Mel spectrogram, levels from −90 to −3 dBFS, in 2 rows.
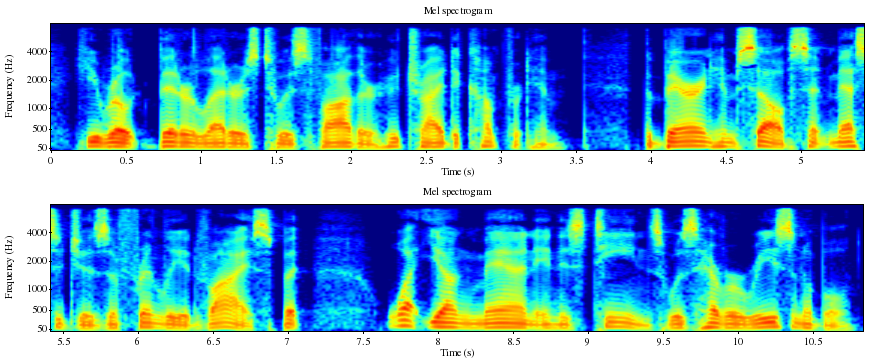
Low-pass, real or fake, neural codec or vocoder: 7.2 kHz; real; none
